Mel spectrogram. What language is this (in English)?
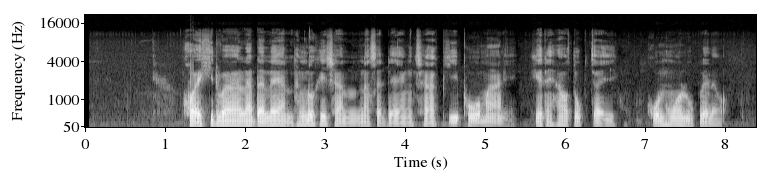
Thai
